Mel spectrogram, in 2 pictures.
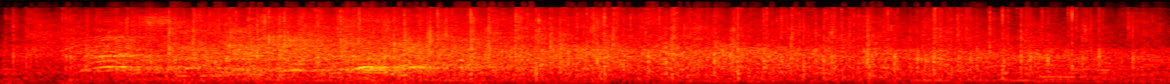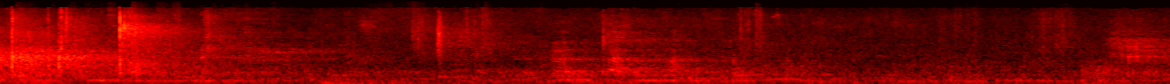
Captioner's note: applause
